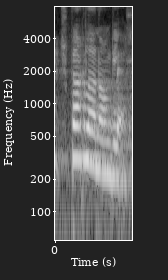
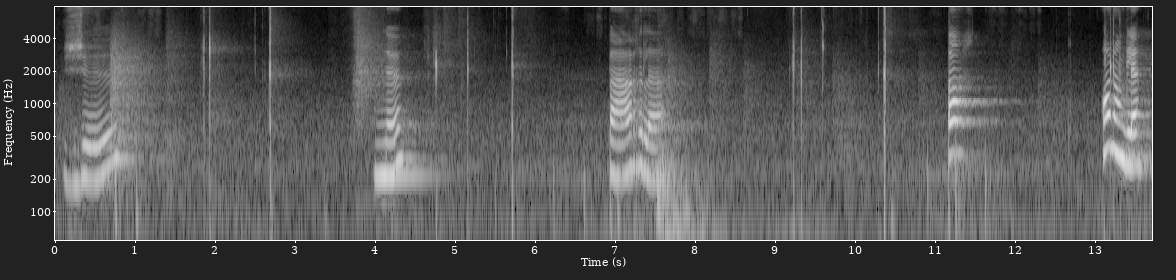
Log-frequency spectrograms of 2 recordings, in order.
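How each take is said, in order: First: Said in the usual way. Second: Teacher spacing out the negation for the class; slow, word by word negation. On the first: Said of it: "professeur de français". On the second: Shown as a demonstration. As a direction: spell out "ne" and "pas" around "parle" with long pauses. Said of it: "ne et pas".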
